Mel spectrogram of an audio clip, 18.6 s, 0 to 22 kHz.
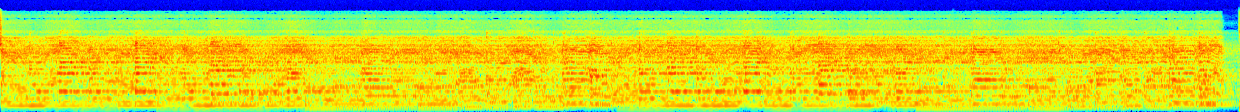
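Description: Clean electric guitar parts, processed with EZmix 3 chains that add ambience, playing on their own without drums or bass: sustained, ringing notes that change every second or two.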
